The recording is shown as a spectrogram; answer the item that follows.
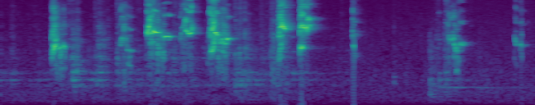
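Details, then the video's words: Pet rosy-faced lovebird chatters in a quick run of about eight harsh, high chirps over two and a half seconds, then a few scattered softer calls trailing off. "Lovebird Chirping Sounds"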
